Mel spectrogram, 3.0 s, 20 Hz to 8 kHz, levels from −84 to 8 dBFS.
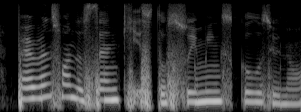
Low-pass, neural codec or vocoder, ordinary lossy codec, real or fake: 7.2 kHz; none; none; real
